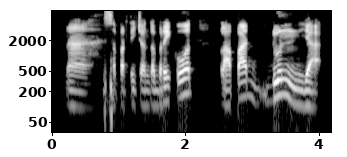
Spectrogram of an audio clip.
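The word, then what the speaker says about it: دنيا: Dunya itu hukum membacanya meskipun harusnya kan nun sukun menghadapi ia termasuk ke dalam idgham ma'al gunah, tetapi ketika ada nun sukun dan ianya atau huruf idghamnya terdiri dalam satu kalimat, maka hukum membacanya harus dibaca izhar. Tidak boleh dibaca idgham ma'al gunah, tapi harus dibaca idhar.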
